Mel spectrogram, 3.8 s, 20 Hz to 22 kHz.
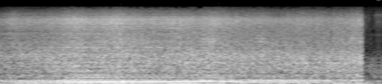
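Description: A Lexus GX470 V8 exhaust with SPELAB remote cutouts open rumbles in a deep, steady drone as the truck drives by, swelling and easing, then cutting off abruptly at the end.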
